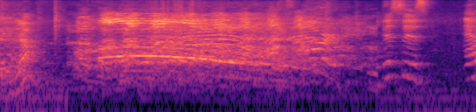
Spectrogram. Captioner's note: audience groaning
